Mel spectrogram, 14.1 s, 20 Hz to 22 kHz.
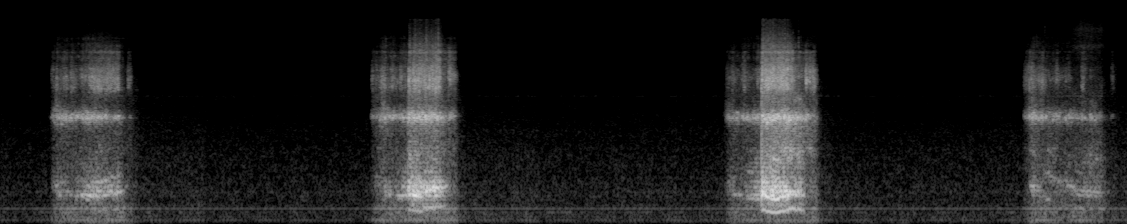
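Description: Four raspy snores at regular intervals, about 14 a minute, with silence and a faint steady hum between them. Snoring.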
